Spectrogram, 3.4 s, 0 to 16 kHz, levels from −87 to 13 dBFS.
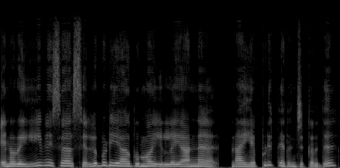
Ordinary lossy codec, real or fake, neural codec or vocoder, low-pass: none; fake; codec, 44.1 kHz, 2.6 kbps, SNAC; 14.4 kHz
